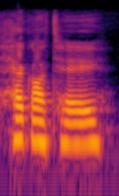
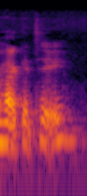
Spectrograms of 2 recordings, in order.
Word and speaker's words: Hecate: I have or I'm sorry, I know I pronounce her name incorrectly. It's Hecate, you know? But I when I'm talking casually, I just call her Hecate.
